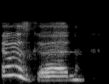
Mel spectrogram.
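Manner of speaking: put-on hesitant, unconvinced, lukewarm, unsure tone. Imitating another speaker's reply about a movie, in a hesitant, unconvinced tone. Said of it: "in a kind of a maybe tone".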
